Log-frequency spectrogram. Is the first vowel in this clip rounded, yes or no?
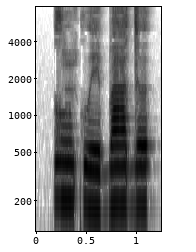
yes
